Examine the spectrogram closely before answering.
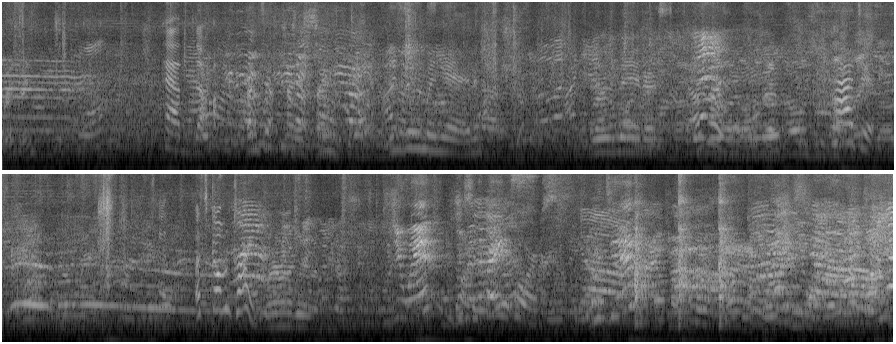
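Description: Women and children chatter nearby outdoors.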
